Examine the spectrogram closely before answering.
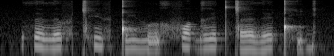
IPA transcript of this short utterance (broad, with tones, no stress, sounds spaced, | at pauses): θ ɵ˥˧ ð ɵ˧˥˧ f ǀʰ y˥˧ f ǃ y˩˧˩ β ṵ˧˥˧ x f ɔ˥˧ ɡ ɣ ø˥˧ t ǀ œ˩˧˩ ð ø˧˥˧ ǃʰ ḭ˥˧ ɡ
